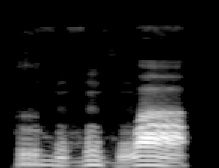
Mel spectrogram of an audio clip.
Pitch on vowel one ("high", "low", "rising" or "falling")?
falling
